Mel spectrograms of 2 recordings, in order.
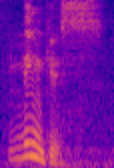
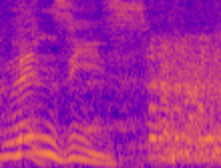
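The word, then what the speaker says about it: Menzies: His name is Mingus. Mingus. Yes. Goth. Yeah. Mus. Yeah. But it's pronounced it's it's spelled M E N Z I E S.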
